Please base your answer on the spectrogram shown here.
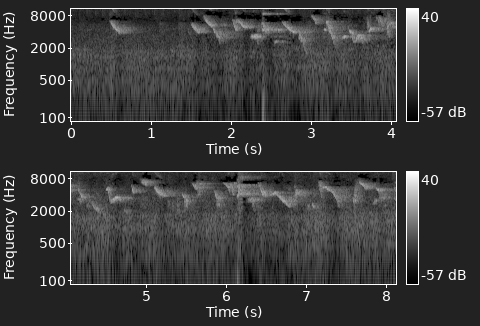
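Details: Newly acquired pet black-throated canary delivering a long, fast, jumbled song of high whistles, downward-slurred notes and twittering phrases. The singing starts after half a second and continues without pause, with a couple of faint clicks in the background.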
